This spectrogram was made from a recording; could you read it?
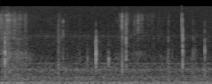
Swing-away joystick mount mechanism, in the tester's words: there's just a little a little bit of movement there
